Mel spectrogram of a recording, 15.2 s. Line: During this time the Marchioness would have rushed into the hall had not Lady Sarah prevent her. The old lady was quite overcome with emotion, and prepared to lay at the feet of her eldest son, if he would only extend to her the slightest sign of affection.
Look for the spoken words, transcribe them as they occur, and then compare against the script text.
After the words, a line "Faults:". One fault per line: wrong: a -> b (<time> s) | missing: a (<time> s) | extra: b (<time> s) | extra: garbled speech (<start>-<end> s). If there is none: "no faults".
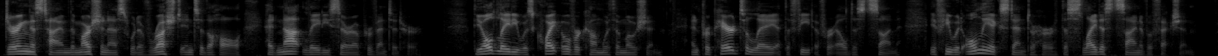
During this time the Marchioness would have rushed into the hall had not Lady Sarah prevented her. The old lady was quite overcome with emotion, and prepared to lay at the feet of her eldest son, if he would only extend to her the slightest sign of affection.
Faults:
wrong: prevent -> prevented (4.5 s)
